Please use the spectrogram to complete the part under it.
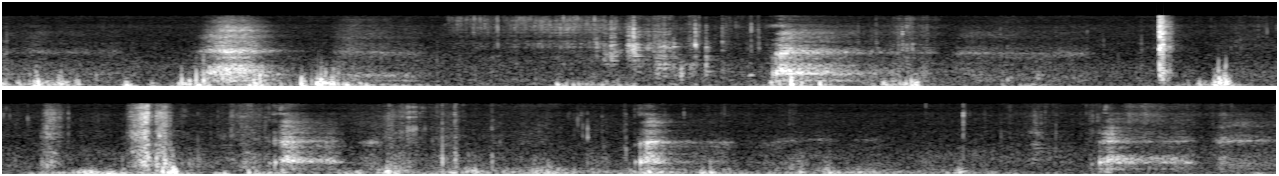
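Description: A shovel scrapes and digs into soil.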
